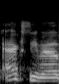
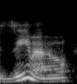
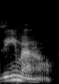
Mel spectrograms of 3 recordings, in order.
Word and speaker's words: Xeemo: incorrectly this entire time because i've been saying xevo but it's really zemo and i apologize for that so but it is spelled like exempo i just it but it's pronounced zemo it's just pretty it looks kind of like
